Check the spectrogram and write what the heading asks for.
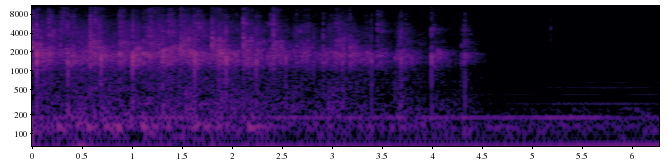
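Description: Faint audience applause that dies away about four and a half seconds in, leaving a low steady hum of room tone.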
